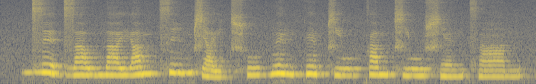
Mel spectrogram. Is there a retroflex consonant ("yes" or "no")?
no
